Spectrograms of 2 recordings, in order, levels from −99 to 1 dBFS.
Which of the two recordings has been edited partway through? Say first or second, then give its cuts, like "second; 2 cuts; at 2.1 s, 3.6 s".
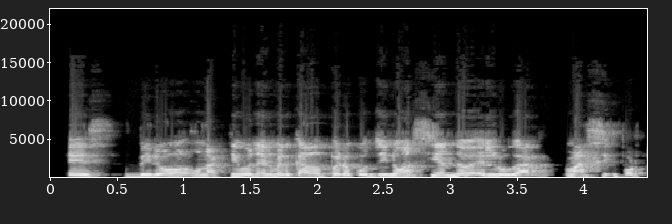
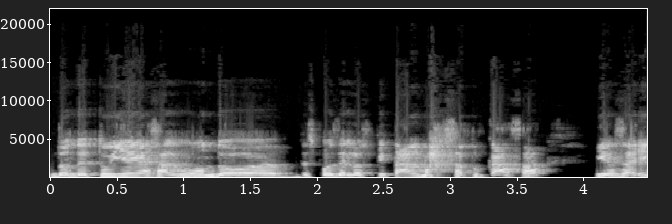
first; 1 cut; at 1.0 s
